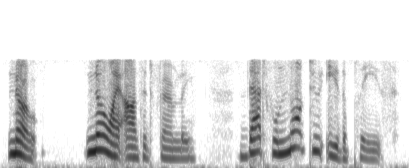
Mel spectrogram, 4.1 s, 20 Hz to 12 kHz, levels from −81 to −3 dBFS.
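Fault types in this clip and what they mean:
Dialogic VOX ADPCM: The 4-bit adaptive ADPCM coder only tracks the changes from sample to sample, so its coarse steps leave a plainly audible gritty hiss riding on the speech. Nothing sits above 3.8 kHz, and the sound fits a 32 kbps stream.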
